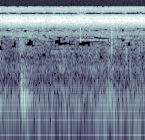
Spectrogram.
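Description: Steady, high-pitched drone of insects, such as crickets, in a garden lawn, with one short voice sound about a third of a second in.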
